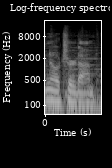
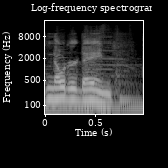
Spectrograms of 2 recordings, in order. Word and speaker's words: Notre Dame: The one in Paris is Notre Dame. This is Notre Dame.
